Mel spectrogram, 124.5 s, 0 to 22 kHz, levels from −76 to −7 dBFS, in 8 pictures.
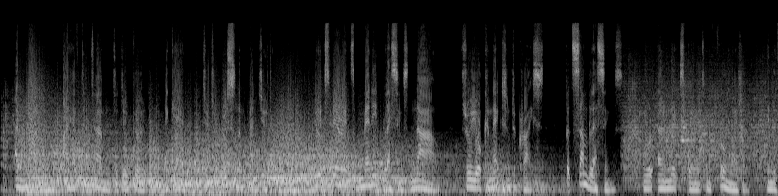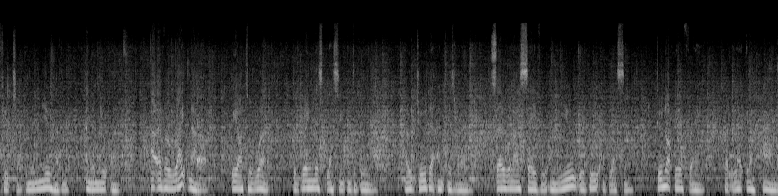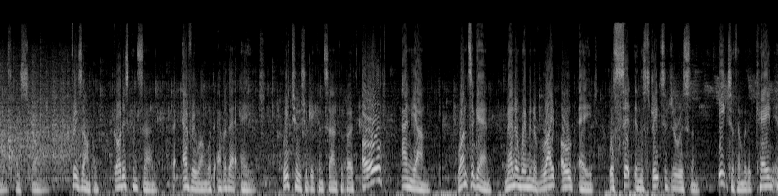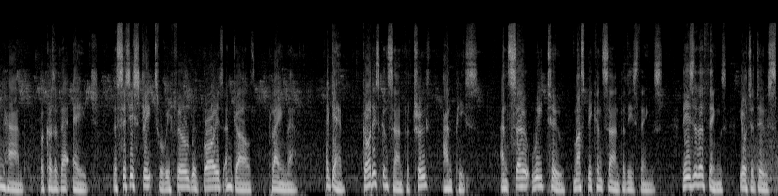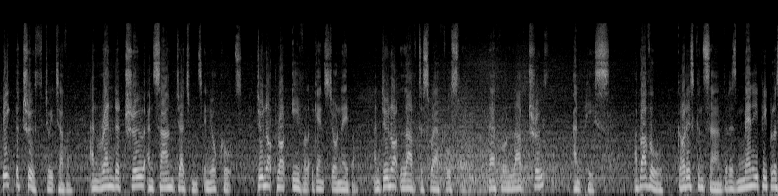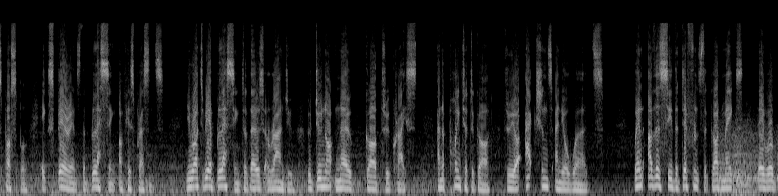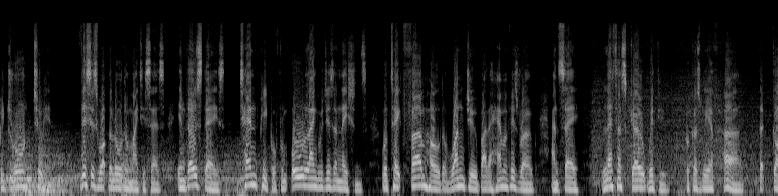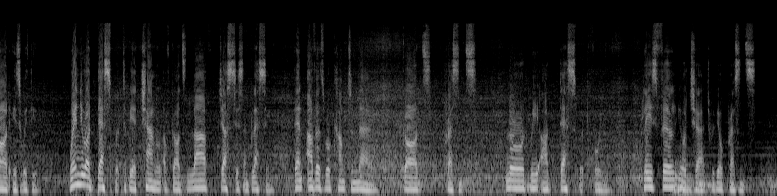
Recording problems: distortion; heavy; 12% of the sound clipped
rain or running water; loud; throughout; 5 dB below the speech

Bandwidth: 14.5 kHz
